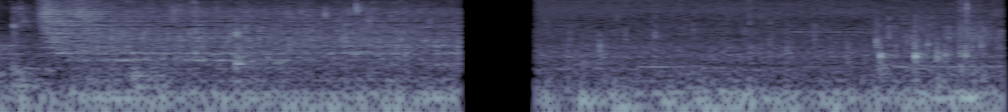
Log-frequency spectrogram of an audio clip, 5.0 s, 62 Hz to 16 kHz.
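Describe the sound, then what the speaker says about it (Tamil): Marinated chicken 65 pieces fry in hot oil, making a dense, steady crackling hiss that drops out briefly midway, then resumes at the same level. "இப்ப நம்ம எண்ணெய் காஞ்சிடுச்சு, ஃப்ரை பண்ணிக்கலாம்."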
